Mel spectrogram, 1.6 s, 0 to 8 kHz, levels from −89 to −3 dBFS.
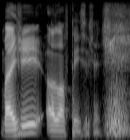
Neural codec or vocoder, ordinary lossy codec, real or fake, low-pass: none; none; real; 7.2 kHz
